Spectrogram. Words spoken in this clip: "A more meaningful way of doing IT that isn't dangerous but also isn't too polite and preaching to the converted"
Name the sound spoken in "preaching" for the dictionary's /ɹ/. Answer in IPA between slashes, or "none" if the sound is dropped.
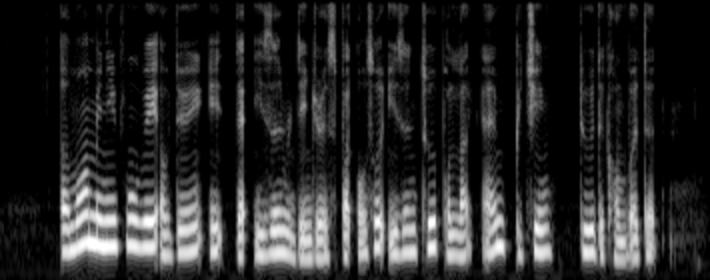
none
